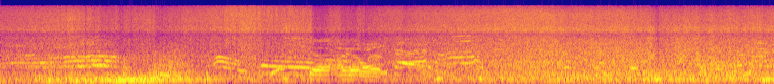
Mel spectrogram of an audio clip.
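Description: Steady rush of water from a log flume ride's waterfall and flume channel, with indistinct voices over it for the first half.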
